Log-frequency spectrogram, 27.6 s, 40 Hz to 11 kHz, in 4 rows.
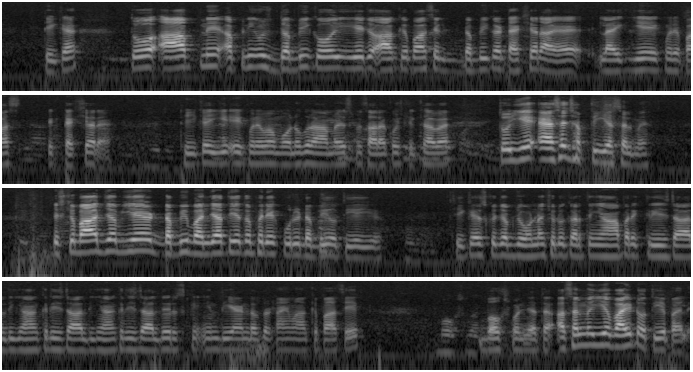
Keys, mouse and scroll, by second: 1.9-9.0 drag.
